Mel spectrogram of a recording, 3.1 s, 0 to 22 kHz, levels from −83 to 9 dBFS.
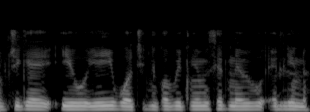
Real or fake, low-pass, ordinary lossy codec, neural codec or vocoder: real; 7.2 kHz; none; none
